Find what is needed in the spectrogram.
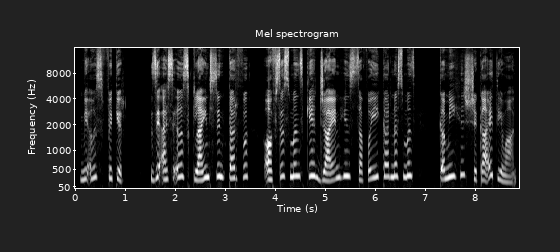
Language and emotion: Kashmiri, sad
